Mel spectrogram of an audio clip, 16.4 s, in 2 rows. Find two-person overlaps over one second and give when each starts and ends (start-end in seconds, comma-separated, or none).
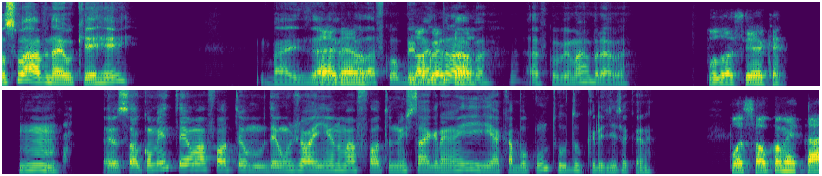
3.1-4.8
